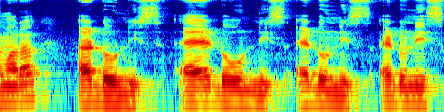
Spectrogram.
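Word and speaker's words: Adonis: Pronunciation है इसका। एडोनिस एडोनिस।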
